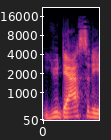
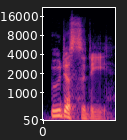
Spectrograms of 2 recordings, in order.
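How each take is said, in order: First: The word has its usual, natural pronunciation. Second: The word is pronounced in a garbled, odd way. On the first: The speaker calls it right. "instead of saying Udacity" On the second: The speaker calls it wrong. "it said Udacity, or you know some other weird amalgamation of that word"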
